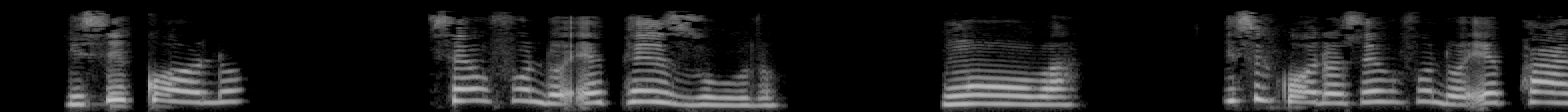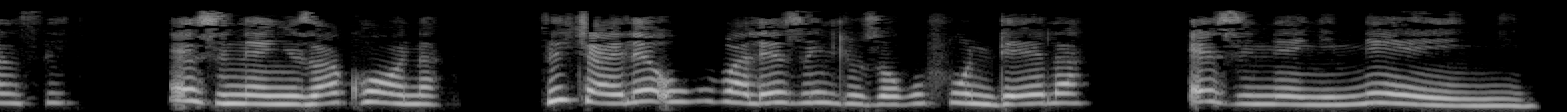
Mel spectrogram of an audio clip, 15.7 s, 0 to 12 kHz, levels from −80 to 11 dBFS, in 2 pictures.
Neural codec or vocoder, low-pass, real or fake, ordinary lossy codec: none; 10.8 kHz; real; MP3, 32 kbps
